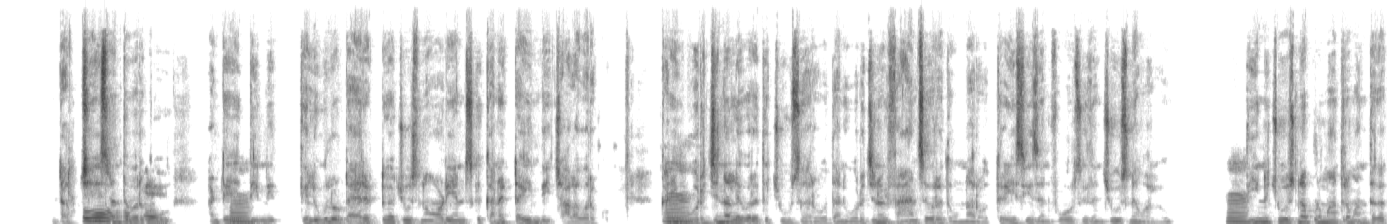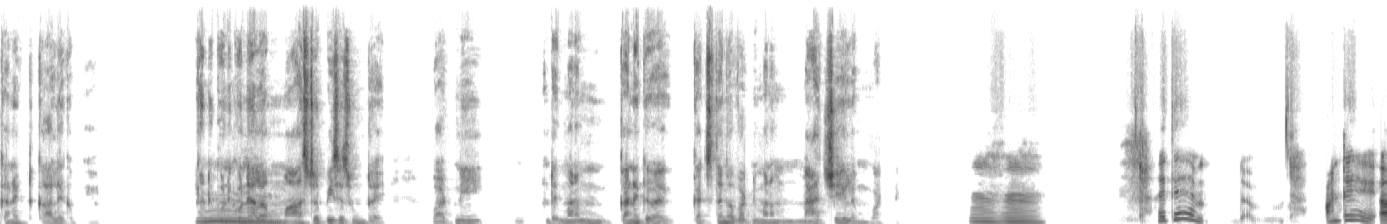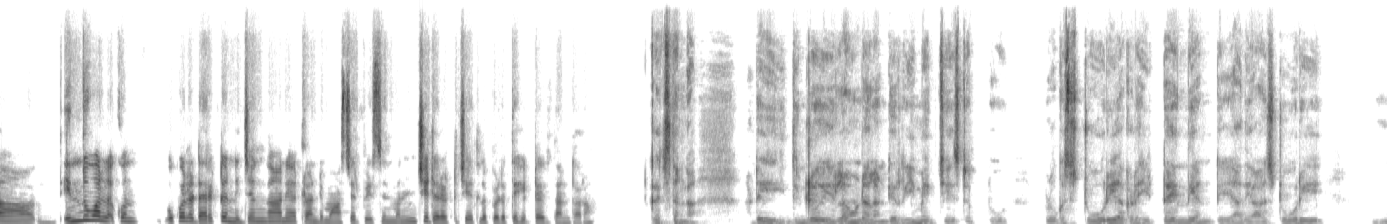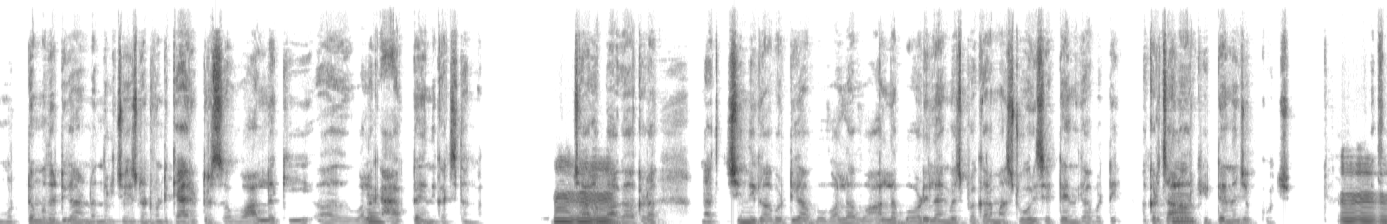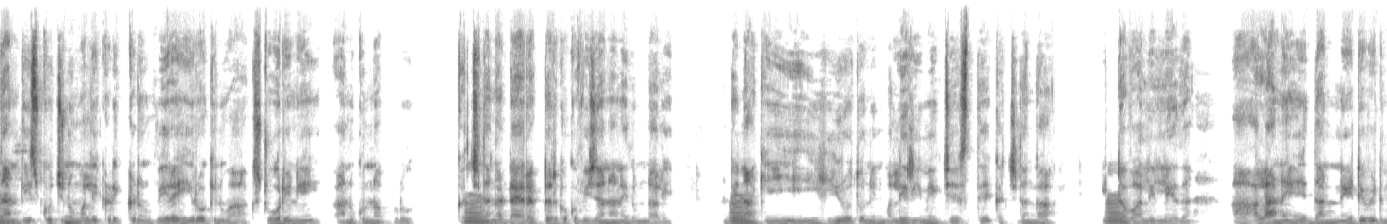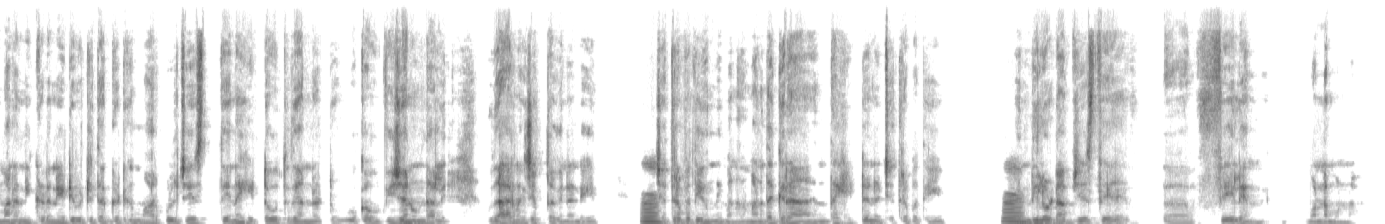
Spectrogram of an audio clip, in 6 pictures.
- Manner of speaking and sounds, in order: in English: "డబ్"; tapping; in English: "డైరెక్ట్‌గా"; in English: "ఆడియన్స్‌కి కనెక్ట్"; in English: "ఒరిజినల్"; in English: "ఒరిజినల్ ఫాన్స్"; in English: "త్రీ సీజన్, ఫోర్ సీజన్"; in English: "కనెక్ట్"; in English: "మాస్టర్ పీసెస్"; in English: "మాచ్"; other background noise; other noise; in English: "డైరెక్టర్"; in English: "మాస్టర్ పీస్‌ని"; in English: "డైరెక్టర్"; in English: "హిట్"; in English: "రీమేక్"; in English: "స్టోరీ"; in English: "హిట్"; in English: "స్టోరీ"; in English: "అండ్"; in English: "క్యారెక్టర్స్"; in English: "ఏప్ట్"; in English: "బాడీ లాంగ్వేజ్"; in English: "స్టోరీ సెట్"; in English: "హిట్"; in English: "హీరోకి"; in English: "స్టోరీని"; in English: "డైరెక్టర్‌కు"; in English: "విజన్"; in English: "హీరోతో"; in English: "రీమేక్"; in English: "హిట్"; in English: "నేటివిటీ"; in English: "నేటివిటీ"; in English: "హిట్"; in English: "విజన్"; in English: "హిట్"; in English: "డబ్"; in English: "ఫెయిల్"
- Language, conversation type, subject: Telugu, podcast, రిమేక్‌లు, ఒరిజినల్‌ల గురించి మీ ప్రధాన అభిప్రాయం ఏమిటి?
